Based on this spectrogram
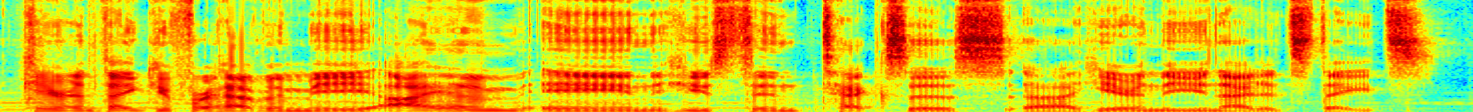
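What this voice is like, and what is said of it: Texan accent. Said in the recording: “absolutely gorgeous Texan accent”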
